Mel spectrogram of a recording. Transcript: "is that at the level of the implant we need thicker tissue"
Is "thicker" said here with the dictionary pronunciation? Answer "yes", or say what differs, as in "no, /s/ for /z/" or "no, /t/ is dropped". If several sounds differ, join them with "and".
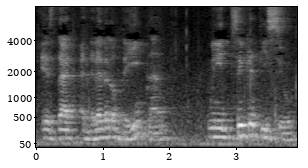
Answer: no, /s/ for /θ/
